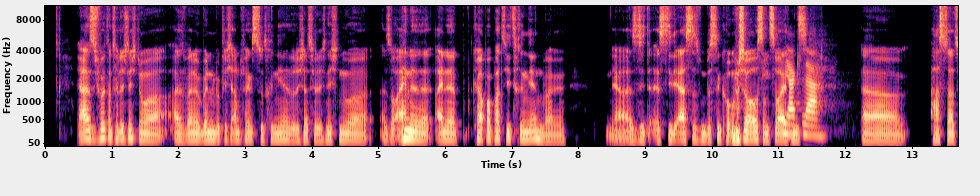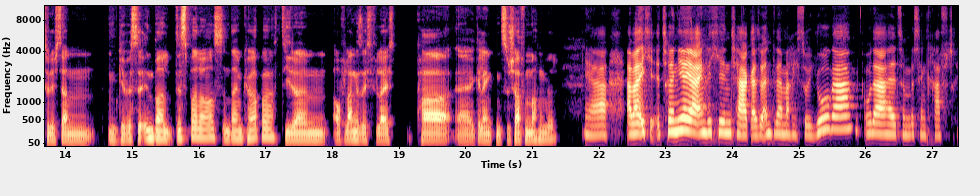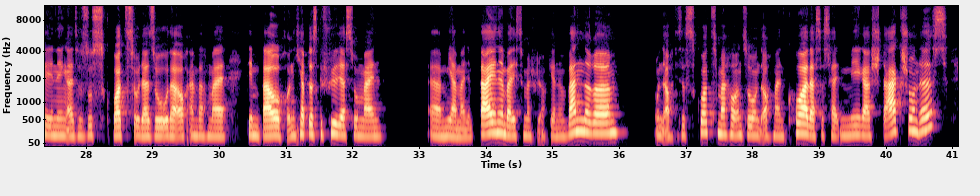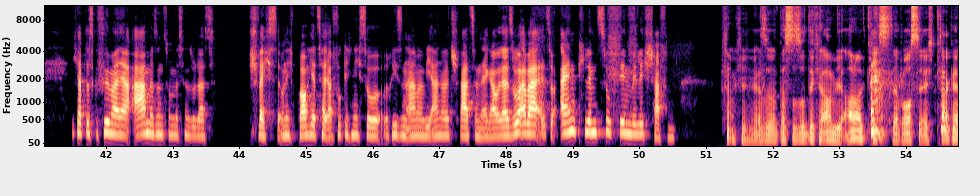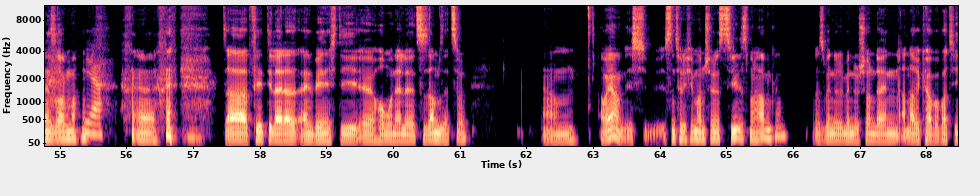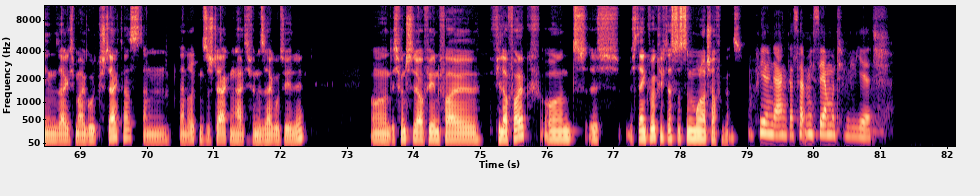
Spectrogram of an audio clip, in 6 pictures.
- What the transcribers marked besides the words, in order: laughing while speaking: "eine"; laughing while speaking: "komisch"; in English: "Squats"; in English: "Squats"; in English: "Core"; chuckle; laughing while speaking: "Okay"; laugh; laughing while speaking: "Äh"; giggle
- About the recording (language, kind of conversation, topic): German, advice, Wie kann ich passende Trainingsziele und einen Trainingsplan auswählen, wenn ich unsicher bin?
